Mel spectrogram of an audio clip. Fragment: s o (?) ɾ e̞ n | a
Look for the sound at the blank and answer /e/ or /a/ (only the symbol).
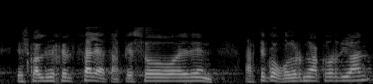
e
